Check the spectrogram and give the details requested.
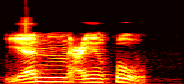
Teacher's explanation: یہاں پہ دیکھیں نون ساکن کے بعد حروف حلقی میں سے عین آ رہا ہے، یہاں پہ آپ نے اظہار کرنا ہے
